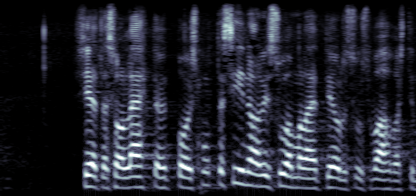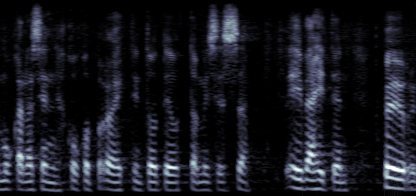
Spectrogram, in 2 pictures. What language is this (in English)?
Finnish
